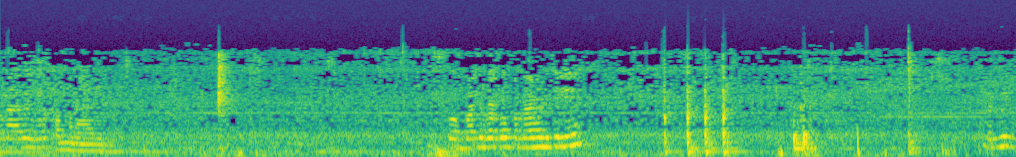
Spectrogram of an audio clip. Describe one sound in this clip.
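A spatula scrapes and knocks against a frying pan.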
